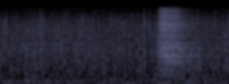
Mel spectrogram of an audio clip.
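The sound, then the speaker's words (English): Steady rain falls with a soft, continuous hiss, scattered drops pattering on a surface, swelling briefly louder before settling back to an even wash. No voices. “Oh, shit, raining again.”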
